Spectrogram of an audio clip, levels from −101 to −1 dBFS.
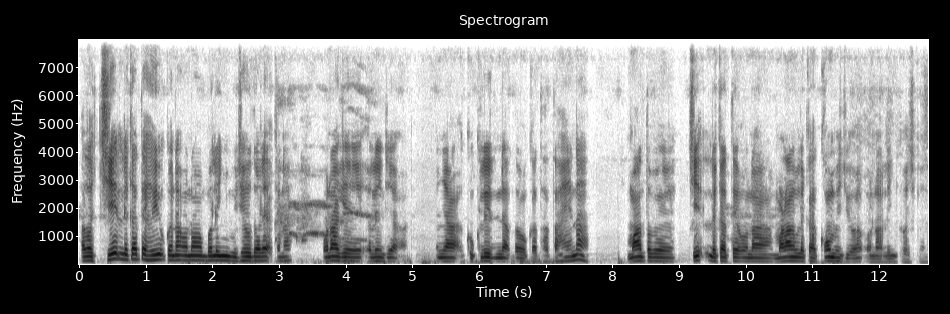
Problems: none marked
